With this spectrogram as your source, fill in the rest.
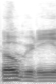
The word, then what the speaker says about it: Fogarty: his company became known as Fogarty's Cove Productions. Or Fogarty, it's pronounced Fogarty. Fogarty. Out in Ontario, we say Fogarty.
